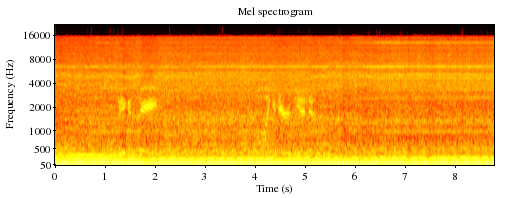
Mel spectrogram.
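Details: 1998 Ferrari 355 F1 with no muffler, custom pipes, OEM headers, bonnet cover open, just after start: deep engine rumble with a faint high whine from the secondary air pump, which runs about two minutes and draws vacuum through its filter; working normally.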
